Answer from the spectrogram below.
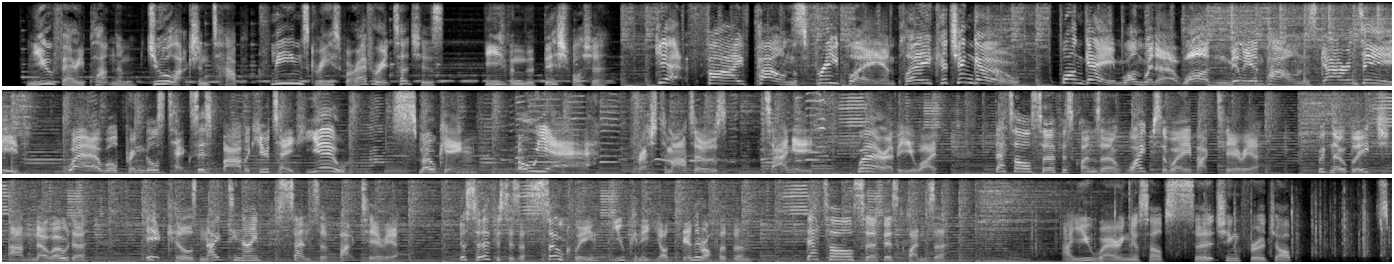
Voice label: commercial VOICEREEL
